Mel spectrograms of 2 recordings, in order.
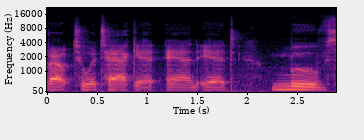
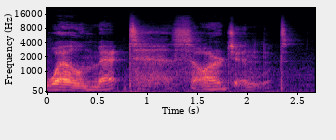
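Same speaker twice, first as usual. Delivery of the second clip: rasping, hoarse female voice. Voicing a rider greeting a sergeant: hoarse female voice. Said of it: "you hear a hoarse female voice say".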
